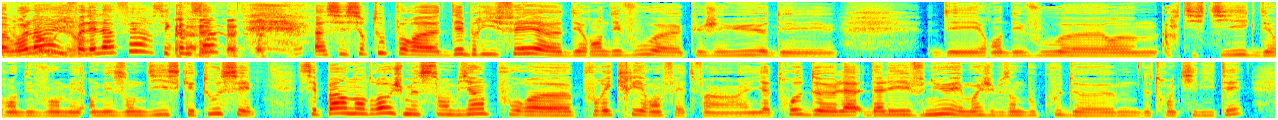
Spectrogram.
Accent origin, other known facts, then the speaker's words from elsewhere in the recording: Noisy-le-Sec, Île-de-France, France; born there; je suis née à Noisy-le-Sec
